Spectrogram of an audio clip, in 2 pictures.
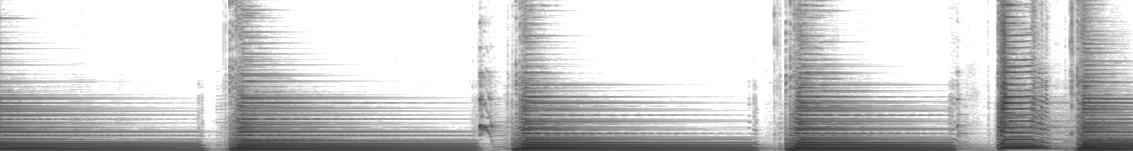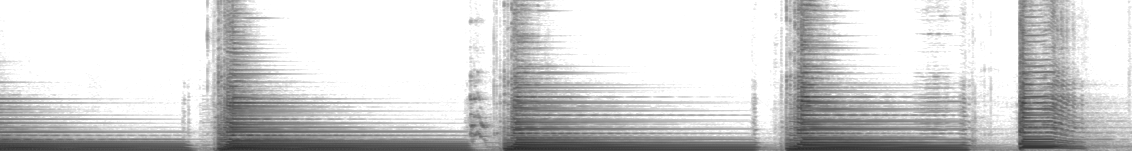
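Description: A guitar strums chords from a song with downward slides, eight or so loud ringing strums each sustaining and decaying over a couple of seconds, some with quick restrikes.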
